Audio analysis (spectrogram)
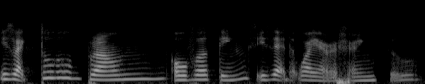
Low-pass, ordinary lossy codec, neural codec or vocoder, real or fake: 7.2 kHz; Opus, 16 kbps; codec, 16 kHz, about 1 kbps, DyCAST, with the encoder's durations; fake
